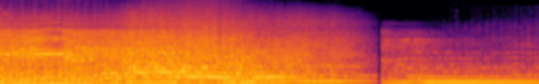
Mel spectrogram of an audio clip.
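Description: A Ford Mustang race car at an abandoned NASCAR speedway revs hard, the engine note climbing loud and close, then cutting out briefly before settling into a steady, throbbing idle.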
